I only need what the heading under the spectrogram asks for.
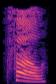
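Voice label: "furl", English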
